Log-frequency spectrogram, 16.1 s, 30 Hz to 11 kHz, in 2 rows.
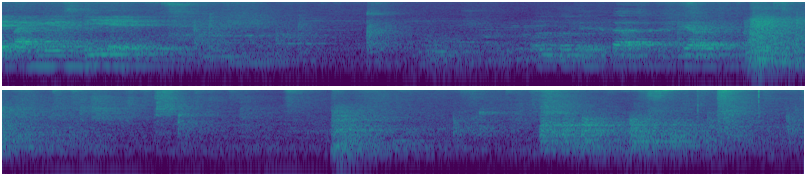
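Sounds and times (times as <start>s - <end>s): heavy thump in echoing room: 7.3s - 9.2s, 11.2s - 12.2s, 13.4s - 15.5s
noisy knock: 7.4s - 8.4s, 11.3s - 12.1s, 13.4s - 15.0s.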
